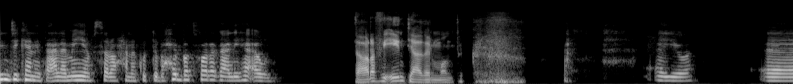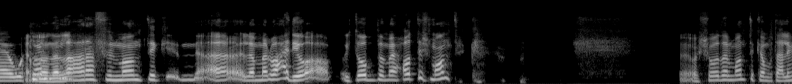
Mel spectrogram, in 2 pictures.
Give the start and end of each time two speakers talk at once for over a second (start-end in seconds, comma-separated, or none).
none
